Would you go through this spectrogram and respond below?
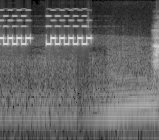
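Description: A mobile phone rings loud and close in two bursts of a rapid, trilling electronic tone, broken by a short gap, with a low room hum beneath.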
